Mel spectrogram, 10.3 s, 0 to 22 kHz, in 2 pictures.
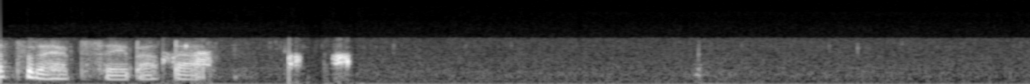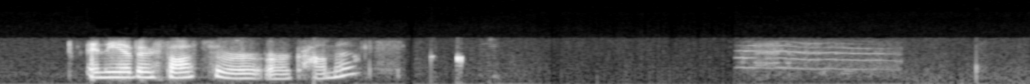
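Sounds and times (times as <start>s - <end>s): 
speech: 0.0s - 1.8s, 5.6s - 7.1s
single drawn-out cat meow: 8.8s - 9.8s.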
